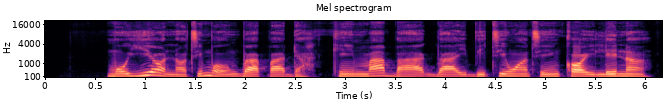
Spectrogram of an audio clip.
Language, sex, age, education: Yoruba, male, 30-45, tertiary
